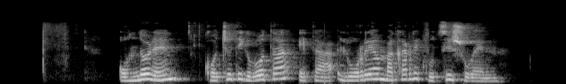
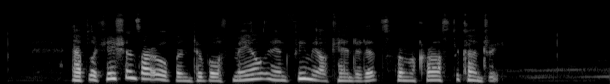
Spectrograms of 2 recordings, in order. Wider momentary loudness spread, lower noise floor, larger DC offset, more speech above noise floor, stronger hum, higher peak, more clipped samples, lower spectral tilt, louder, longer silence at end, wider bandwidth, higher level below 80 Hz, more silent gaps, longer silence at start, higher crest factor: first, 18 LU vs 7 LU; first, -69 dBFS vs -63 dBFS; neither; first, 52 dB vs 37 dB; neither; first, -2 dBFS vs -8 dBFS; neither; second, -4.5 dB/octave vs -7 dB/octave; first, -17 LUFS vs -27 LUFS; second, 0.65 s vs 1.15 s; second, 8 kHz vs 11 kHz; first, -58 dBFS vs -80 dBFS; neither; second, 0.45 s vs 0.7 s; about the same, 18 dB vs 20 dB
